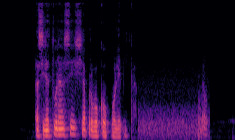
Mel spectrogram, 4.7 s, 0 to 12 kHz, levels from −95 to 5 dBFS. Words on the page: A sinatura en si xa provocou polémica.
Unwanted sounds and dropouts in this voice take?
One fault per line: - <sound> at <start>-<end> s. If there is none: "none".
- laugh at 4.0-4.1 s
